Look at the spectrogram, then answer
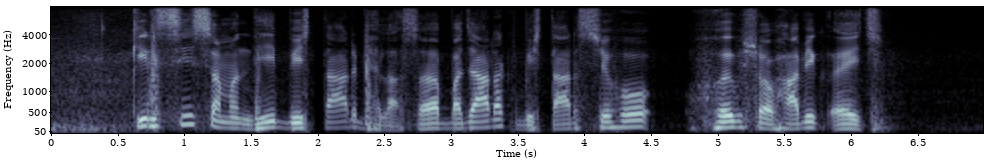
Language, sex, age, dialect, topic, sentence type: Maithili, male, 25-30, Southern/Standard, agriculture, statement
